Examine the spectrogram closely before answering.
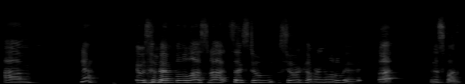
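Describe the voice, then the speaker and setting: A woman from Australia, a guest on a video podcast, chatting in a relaxed, giggly way over a video call. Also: fairly high pitch, moderate pace. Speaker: guest fighter. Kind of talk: casual interview chat.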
